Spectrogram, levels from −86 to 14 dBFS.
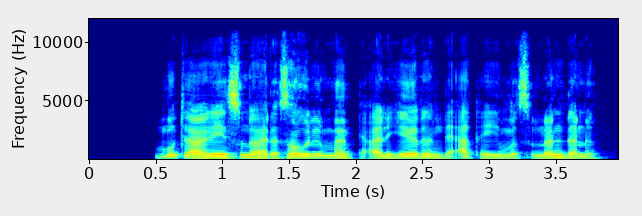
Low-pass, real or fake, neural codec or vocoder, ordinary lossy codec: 10.8 kHz; fake; codec, 44.1 kHz, 1.7 kbps, Pupu-Codec; none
